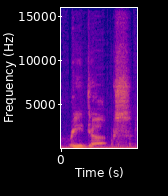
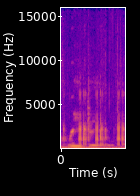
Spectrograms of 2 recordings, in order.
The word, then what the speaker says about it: redux: Oh, and I found out that the word redux might actually be pronounced redux. And here all this time I thought it was a faux French word, pronounced redo, and just had an X to look fancy.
